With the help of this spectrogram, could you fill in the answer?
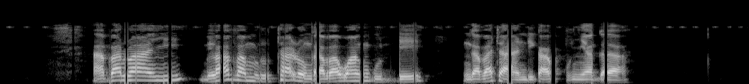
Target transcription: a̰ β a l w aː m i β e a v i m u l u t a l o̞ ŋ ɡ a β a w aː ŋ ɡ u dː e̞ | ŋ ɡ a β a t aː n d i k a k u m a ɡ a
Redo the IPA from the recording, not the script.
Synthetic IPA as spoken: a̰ β a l w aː ɲ i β e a v a m u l u t a l o̞ ŋ ɡ a β a w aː ŋ ɡ u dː e̞ | ŋ ɡ a β a t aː n d i k a k u ɲ a ɡ a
